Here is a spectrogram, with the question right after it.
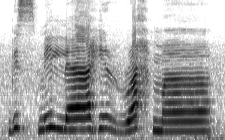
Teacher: ما لمبا ہوگا، کھڑی حرکت ہے لیکن بہت زیادہ لمبا بھی نہیں کہ مد بن جائے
